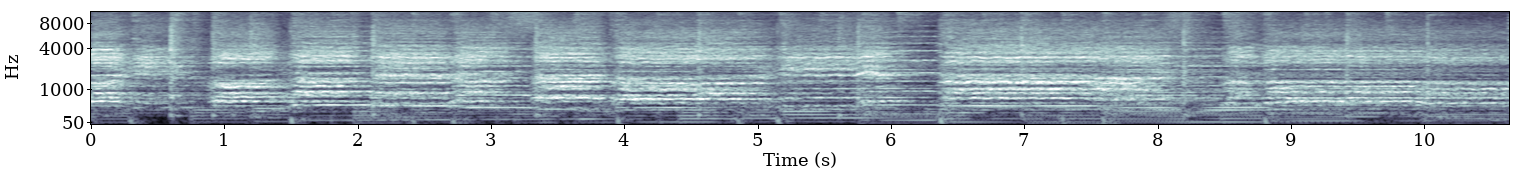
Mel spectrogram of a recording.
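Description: Choral music: a choir singing slow, held chords over a deep bass.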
